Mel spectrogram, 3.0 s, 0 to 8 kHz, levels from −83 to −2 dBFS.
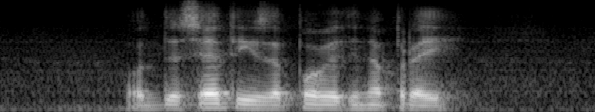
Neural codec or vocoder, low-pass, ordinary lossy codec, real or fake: codec, 16 kHz, 0.7 kbps, FocalCodec; none; none; fake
